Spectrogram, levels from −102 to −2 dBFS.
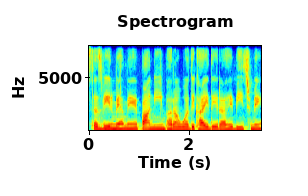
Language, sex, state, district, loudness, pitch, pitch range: Hindi, female, Madhya Pradesh, Bhopal, -15 LUFS, 210 Hz, 205-225 Hz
